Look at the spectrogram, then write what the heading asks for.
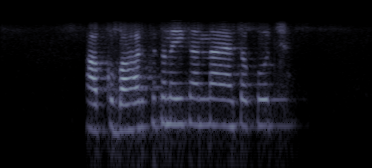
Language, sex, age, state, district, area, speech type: Hindi, female, 18-30, Madhya Pradesh, Narsinghpur, rural, conversation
